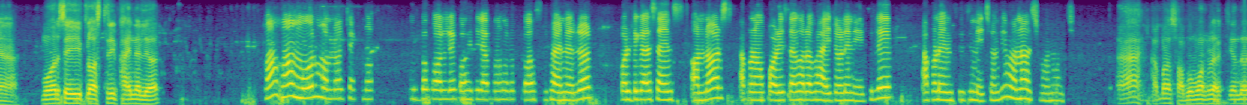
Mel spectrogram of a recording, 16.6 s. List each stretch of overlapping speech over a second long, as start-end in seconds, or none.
none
